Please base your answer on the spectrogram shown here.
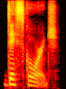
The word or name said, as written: disgorge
